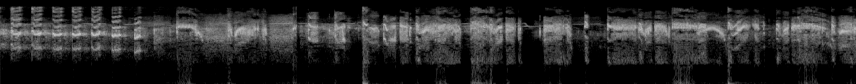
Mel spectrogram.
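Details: Swiftlet lure recording called SP Neptunus, played in the rainy season to attract swiftlets. Opening clicks give way to busy, high-pitched chattering twitters, densely overlapping and rising and falling in short phrases.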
